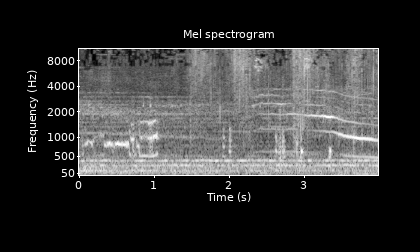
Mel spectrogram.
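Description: Chickens clucking and squawking in short, choppy bursts over a steady low hum, a sound effect in an Indonesian horror audio drama set in an empty village, with a cat sometimes named nearby too, no voices.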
